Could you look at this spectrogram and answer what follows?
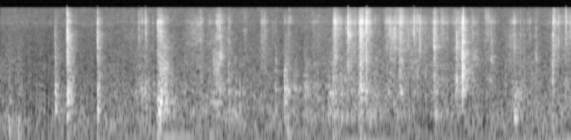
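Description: Faint scattered taps, clicks and crinkles from hands handling a cardboard kit box and its paper packing.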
